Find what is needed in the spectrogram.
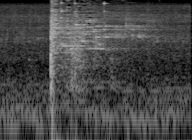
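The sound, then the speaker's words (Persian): A plate slips from a hand while dishes are being washed in a kitchen and shatters, one sharp crash followed by a bright, ringing scatter of breaking shards that slowly fades. “یه بشقاب از دستش افتاد.”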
